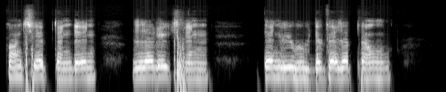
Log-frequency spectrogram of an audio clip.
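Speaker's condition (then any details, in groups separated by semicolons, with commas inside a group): Spinal muscular atrophy; takes much longer to take effect; not much treatment available at this stage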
